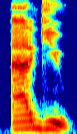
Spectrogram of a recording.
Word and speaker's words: argue: अगला जो वर्ड है वो है आर्ग्यू, ARGUE। सो यहां पर भी इस वर्ड में भी UE ये अपना लेटर नेम ही कहेगा, E साइलेंट रहेगा, आर्ग्यू, आर्ग्यू।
